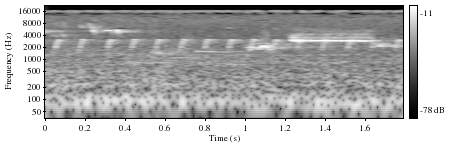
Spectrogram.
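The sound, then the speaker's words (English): Birds chirp in a quick, steady series of short high notes, with a thin whistled call rising over them. The sound is soft and outdoorsy, over a faint low background hum, with no talking. “We can hear them chirp, chirp, chirping away.”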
